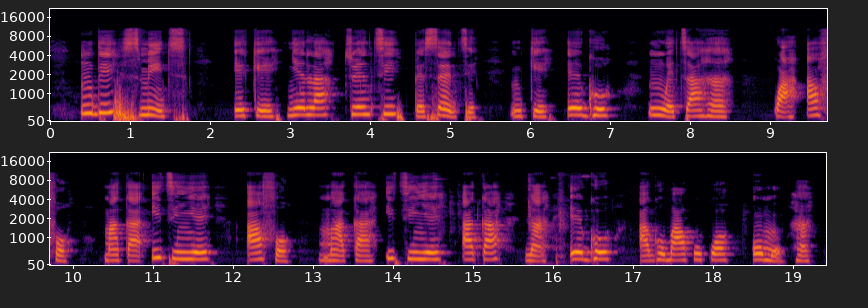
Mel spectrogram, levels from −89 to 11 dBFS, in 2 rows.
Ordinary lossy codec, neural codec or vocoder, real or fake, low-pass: none; none; real; none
